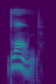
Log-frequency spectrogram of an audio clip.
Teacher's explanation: For blonde, you have to lean into the nasal sound, but ensure you hit a soft D at the very end. Blonde.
